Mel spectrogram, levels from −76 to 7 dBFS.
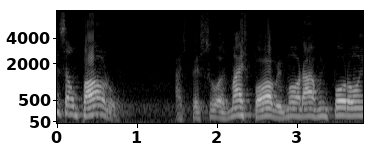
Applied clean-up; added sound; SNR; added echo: none; none; none; none.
